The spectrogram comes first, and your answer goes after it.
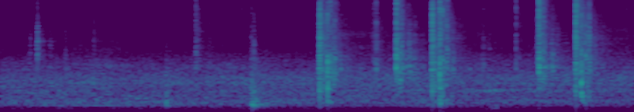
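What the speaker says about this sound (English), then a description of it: "We're shooting the pistol and the rifle." Airsoft pistol and rifle fired on a tactical course: sparse light pops at first, then a quicker burst of sharp, snappy cracks close by, with no talking.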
